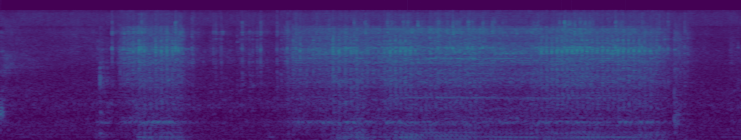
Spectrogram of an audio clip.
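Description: A sewing machine stitches a designer blouse, its motor humming and needle thumping in rapid, continuous bursts close by, starting and stopping a couple of times over a low steady drone.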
